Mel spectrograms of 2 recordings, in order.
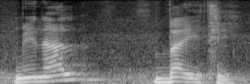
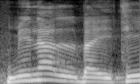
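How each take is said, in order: First: من البیت slowly, with a clear break before the last word. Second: Said in the usual way. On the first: Shown as a demonstration. Teacher dictating the example to students, slowly word by word. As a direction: split من البیت into two slow, separate pieces. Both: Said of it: "دقت بدید".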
